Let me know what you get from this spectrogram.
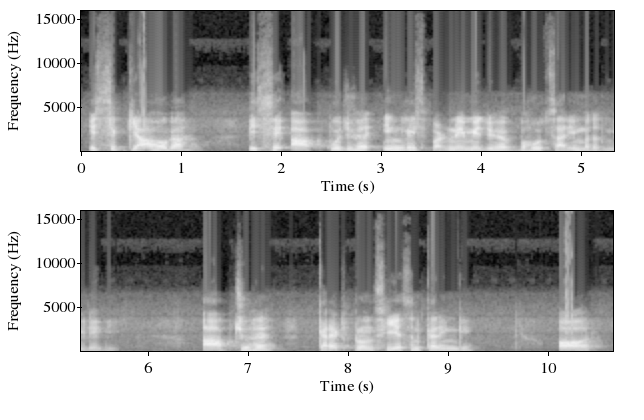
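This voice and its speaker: Slow, lively male teacher. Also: on the high side, lo-fi sound. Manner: spells letters out slowly and asks rhetorical questions. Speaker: English teacher. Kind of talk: classroom-style lesson.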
